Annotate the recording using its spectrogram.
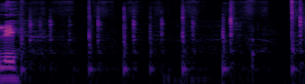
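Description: Chalk tapping and scratching on a blackboard as symbols are written, a run of short, irregular clicks.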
